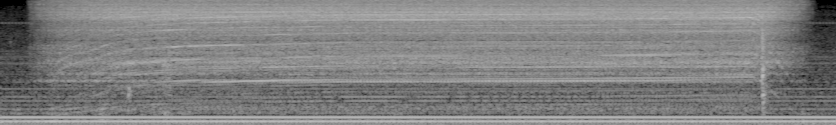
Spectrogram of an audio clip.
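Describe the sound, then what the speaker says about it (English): A Pfaff sewing machine motor, driven through a foot control, spins up and holds a steady, loud whine with a constant low hum underneath, then winds down at the end; no one speaks. "we should see that motor spin up"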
